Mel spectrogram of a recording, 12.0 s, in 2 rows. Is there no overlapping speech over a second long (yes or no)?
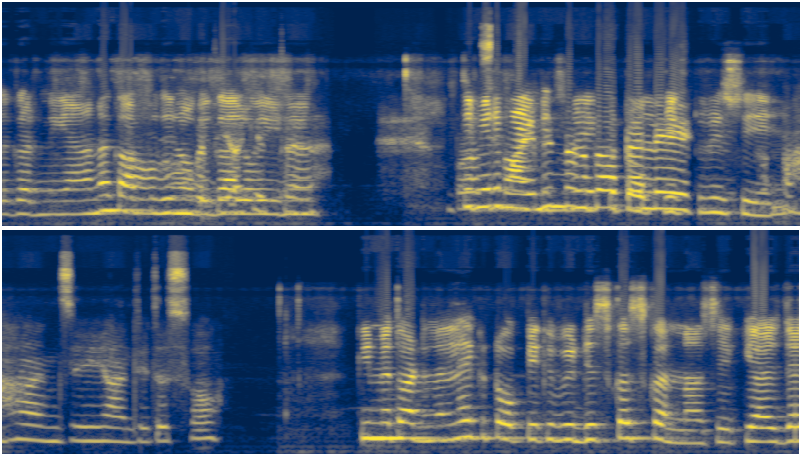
no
